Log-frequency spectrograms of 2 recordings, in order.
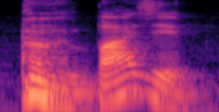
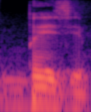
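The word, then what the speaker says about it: busy: До речі, хочеться тут прочитати базі, тому що я вам казав, що якщо у зажата, то вона читається як а наближено. Але слово зайнятий читається як бизі. Просто це виняток. Тому тут будемо читати бизі.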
